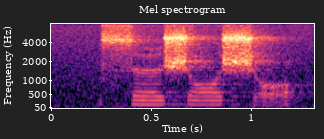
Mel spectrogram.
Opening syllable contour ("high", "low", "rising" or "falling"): high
